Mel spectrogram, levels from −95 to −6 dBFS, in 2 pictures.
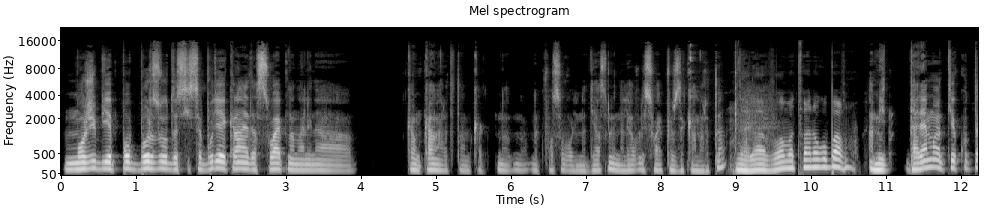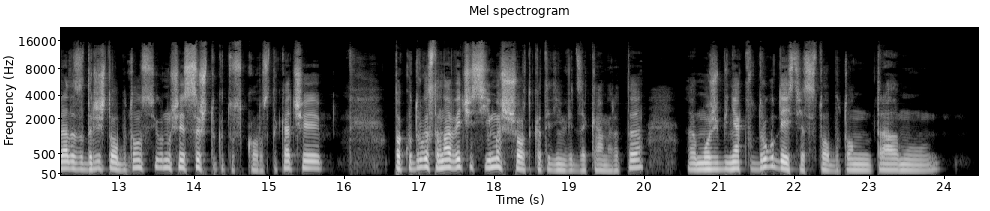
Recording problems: none

